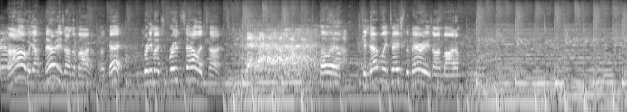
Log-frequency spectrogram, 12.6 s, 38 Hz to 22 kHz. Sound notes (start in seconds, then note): 4.4 audience laughing; 9.8 upbeat music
